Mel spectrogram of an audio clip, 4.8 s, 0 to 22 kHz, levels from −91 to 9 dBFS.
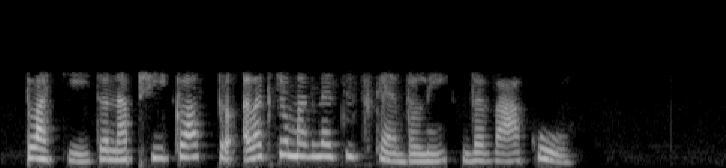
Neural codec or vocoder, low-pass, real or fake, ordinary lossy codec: none; 3.6 kHz; real; Opus, 64 kbps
